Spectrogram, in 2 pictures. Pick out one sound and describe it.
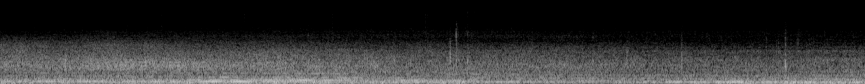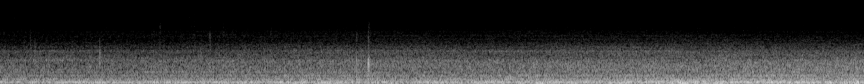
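A car engine hums low and steadily as the car drives along.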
